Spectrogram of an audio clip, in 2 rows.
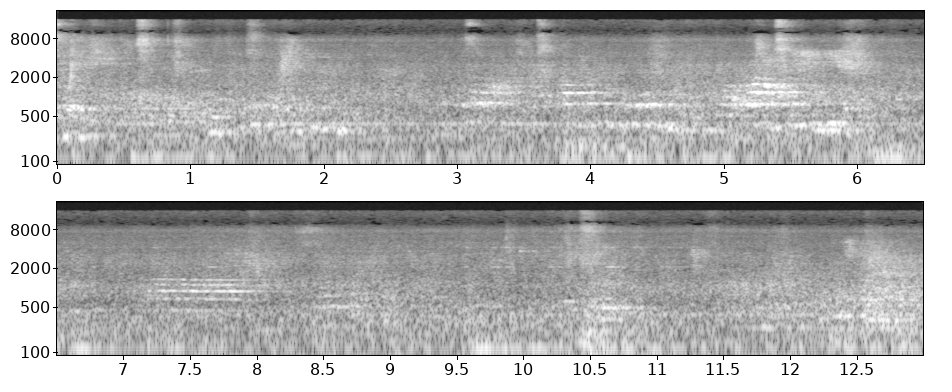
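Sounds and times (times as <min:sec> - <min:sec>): faint distant voices: 0:00.0 - 0:13.0
low room hum: 0:00.0 - 0:13.0.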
